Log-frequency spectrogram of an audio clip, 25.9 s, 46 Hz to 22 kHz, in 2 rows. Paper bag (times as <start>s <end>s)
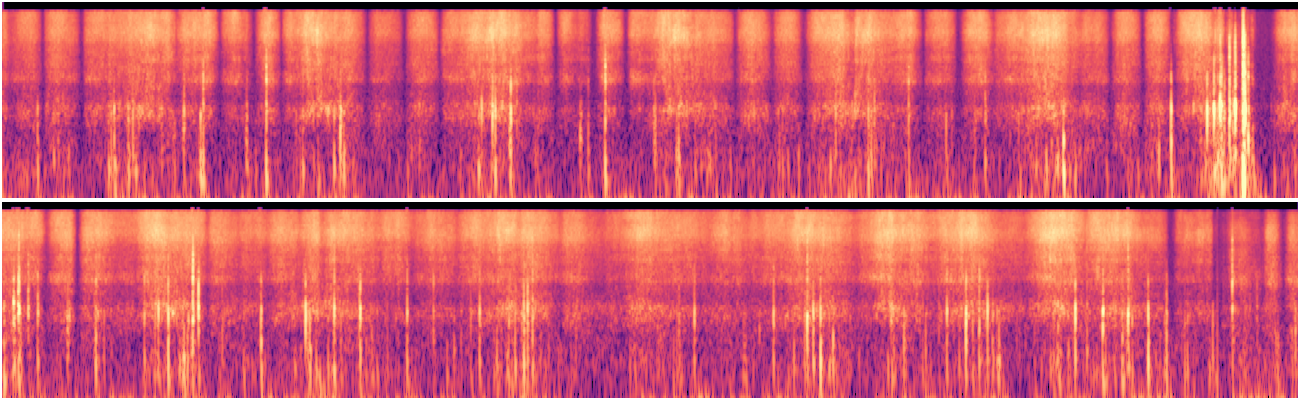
12.0s 13.2s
